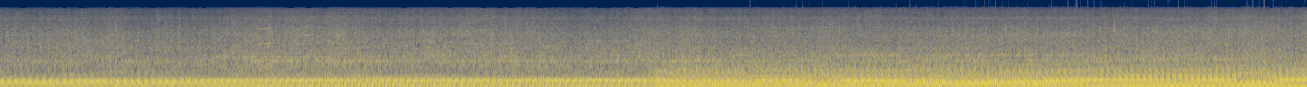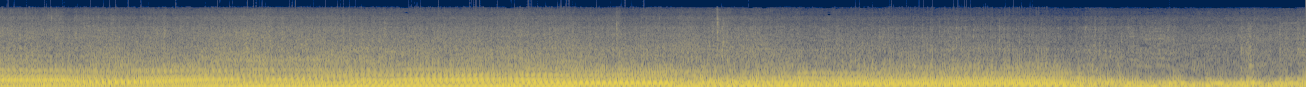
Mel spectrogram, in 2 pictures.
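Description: A quad bike engine roars up close.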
